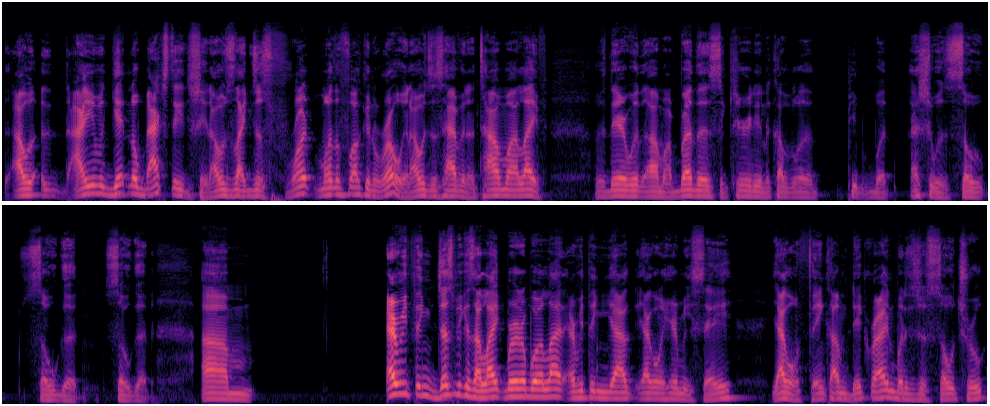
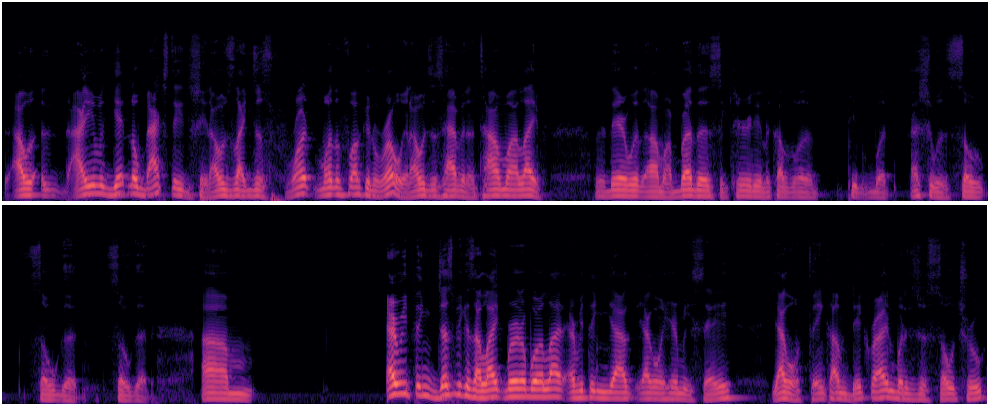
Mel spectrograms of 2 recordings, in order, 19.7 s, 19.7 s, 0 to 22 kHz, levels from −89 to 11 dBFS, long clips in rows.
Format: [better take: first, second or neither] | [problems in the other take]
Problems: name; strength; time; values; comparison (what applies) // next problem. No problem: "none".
first | muffled; very; fading above 1 kHz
